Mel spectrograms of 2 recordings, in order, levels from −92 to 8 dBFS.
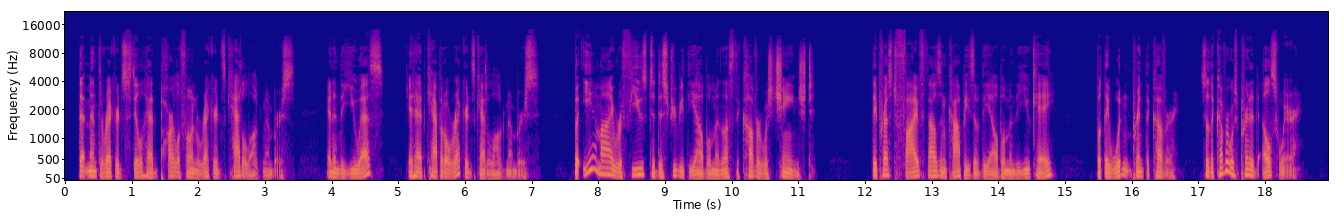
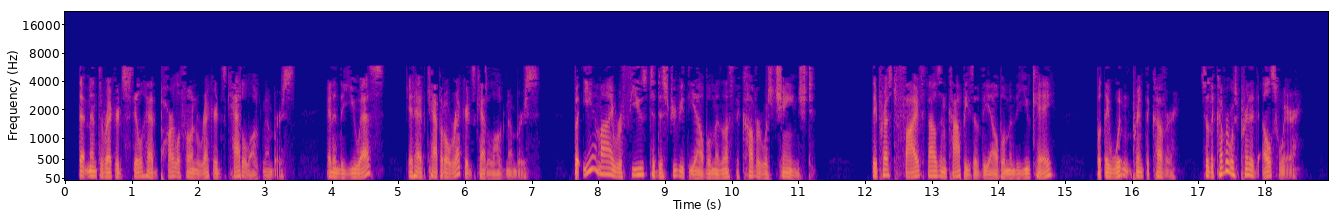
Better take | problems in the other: first | garbled, watery; slightly; nothing above 5.5 kHz

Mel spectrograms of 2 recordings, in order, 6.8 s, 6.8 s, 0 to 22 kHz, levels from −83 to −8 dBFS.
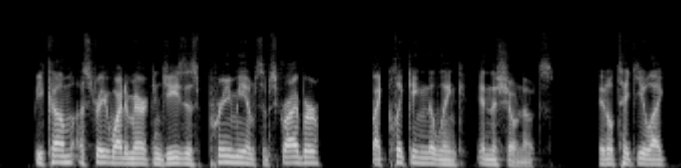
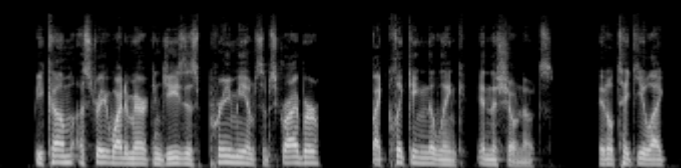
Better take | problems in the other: second | muffled; slightly; fading above 3.5 kHz

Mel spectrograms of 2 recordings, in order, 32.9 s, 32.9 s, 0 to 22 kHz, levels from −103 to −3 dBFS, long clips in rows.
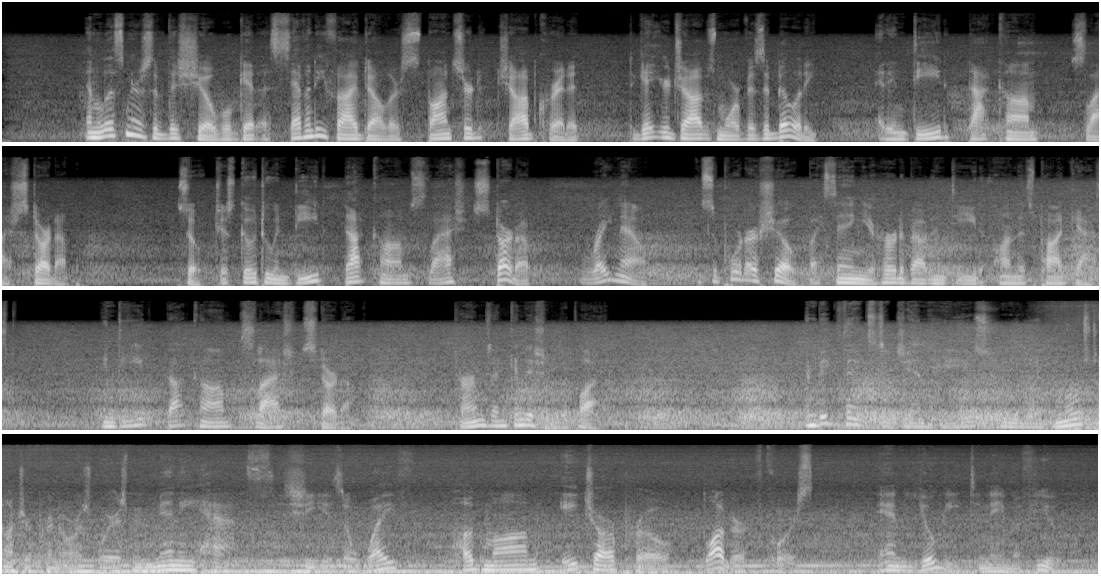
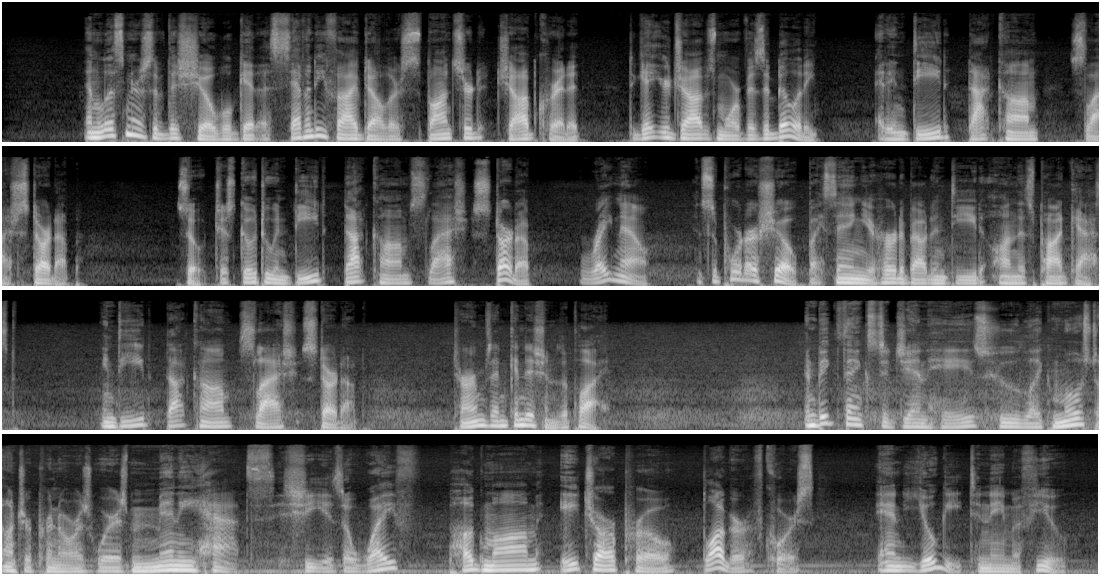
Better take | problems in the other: second | animal sounds; loud; throughout; 3 dB below the speech; faint in the second

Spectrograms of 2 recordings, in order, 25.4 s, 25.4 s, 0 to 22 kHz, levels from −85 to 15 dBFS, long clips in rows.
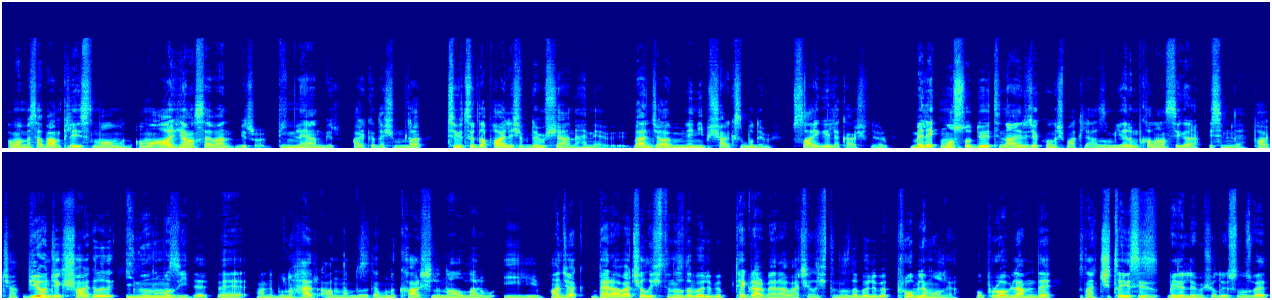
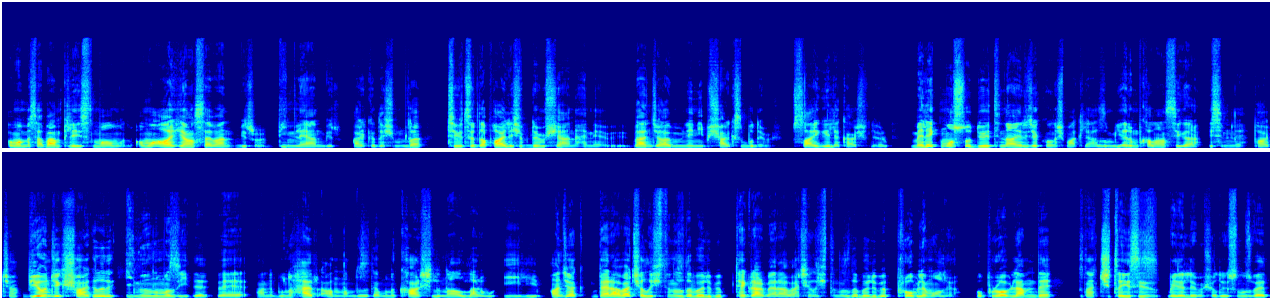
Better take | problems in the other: first | thin; somewhat; fading below 300 Hz

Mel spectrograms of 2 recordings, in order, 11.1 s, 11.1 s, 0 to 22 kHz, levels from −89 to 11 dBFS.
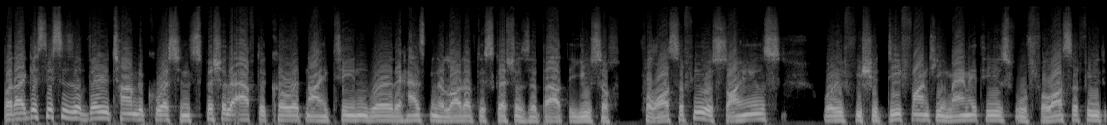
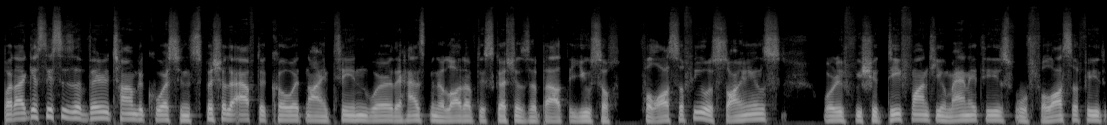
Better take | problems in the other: second | distortion; heavy; 19% of the sound clipped

